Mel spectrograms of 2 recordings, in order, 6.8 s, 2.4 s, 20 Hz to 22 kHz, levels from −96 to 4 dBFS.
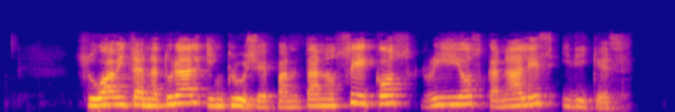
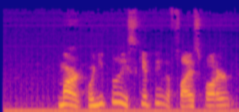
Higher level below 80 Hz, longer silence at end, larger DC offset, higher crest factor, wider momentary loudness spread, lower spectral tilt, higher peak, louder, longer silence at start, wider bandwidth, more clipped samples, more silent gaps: second, -56 dBFS vs -38 dBFS; first, 0.55 s vs 0 s; neither; about the same, 16 dB vs 18 dB; about the same, 15 LU vs 17 LU; about the same, -5 dB/octave vs -6 dB/octave; first, 0 dBFS vs -6 dBFS; first, -15 LUFS vs -24 LUFS; first, 0.8 s vs 0.05 s; second, 7.4 kHz vs 16.5 kHz; neither; neither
